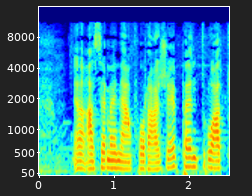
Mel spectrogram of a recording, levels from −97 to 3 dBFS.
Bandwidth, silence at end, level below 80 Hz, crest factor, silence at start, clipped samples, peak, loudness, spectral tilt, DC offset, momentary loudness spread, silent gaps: 11.5 kHz; 0 s; -46 dBFS; 20 dB; 0 s; under 0.1%; -2 dBFS; -22 LUFS; -5.5 dB/octave; under 0.1%; 5 LU; none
